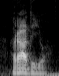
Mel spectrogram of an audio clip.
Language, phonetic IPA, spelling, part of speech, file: Belarusian, [ˈradɨjo], радыё, noun, Be-радыё.ogg
- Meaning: radio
